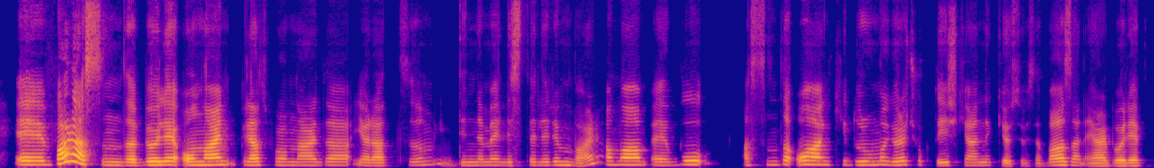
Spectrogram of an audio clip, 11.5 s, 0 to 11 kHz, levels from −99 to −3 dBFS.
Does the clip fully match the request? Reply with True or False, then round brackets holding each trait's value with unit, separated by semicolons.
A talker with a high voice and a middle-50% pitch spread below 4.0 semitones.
True (215 Hz; 2.9 semitones)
